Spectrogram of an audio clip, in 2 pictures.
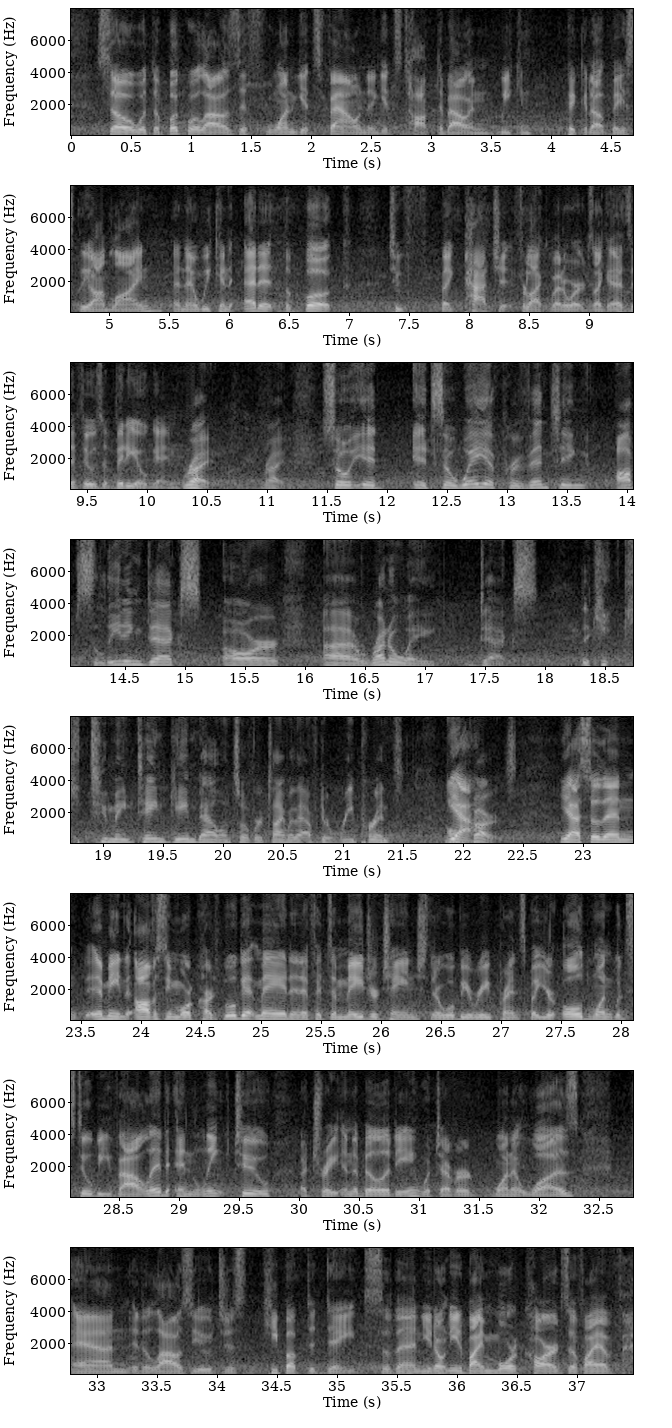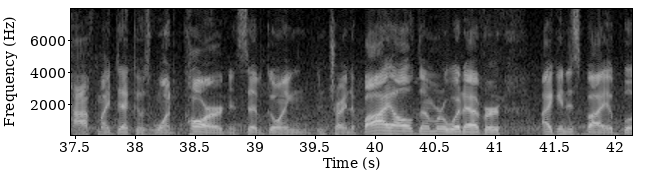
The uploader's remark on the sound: Gaming And More Interviews Live From FanX.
